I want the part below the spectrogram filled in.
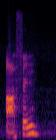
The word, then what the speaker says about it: often: He says often incorrectly. He pronounces it with a T.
